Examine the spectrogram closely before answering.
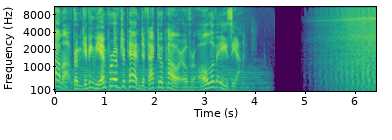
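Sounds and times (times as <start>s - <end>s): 
speech: 0.0s - 3.8s
helicopter engine and rotors whirring: 5.1s - 6.4s.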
